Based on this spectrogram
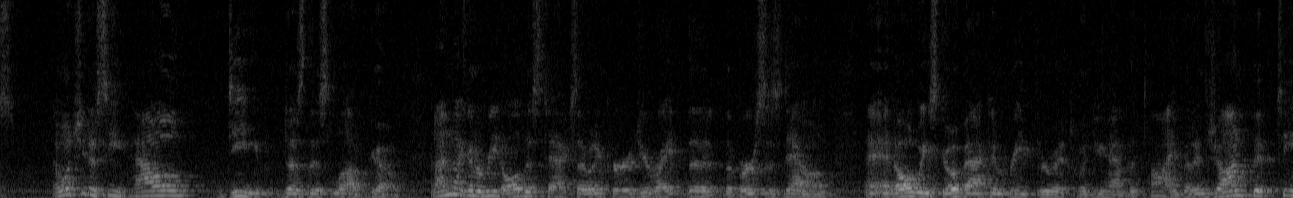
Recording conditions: uneven or low level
